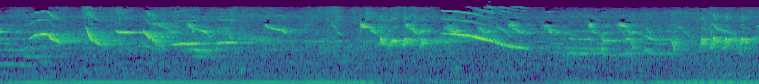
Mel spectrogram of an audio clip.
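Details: Javan white-eye singing for use as a lure to get a quiet bird to sing; a stream of quick, high whistled notes and a prominent falling slur mid-way, with low humming noise beneath.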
